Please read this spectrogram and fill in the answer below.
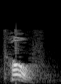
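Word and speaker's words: tov (טוב): 耶，福乐是比较更好，因为在原来的文字是 tov，我们一同来读一下 tov，像豆腐这个发音啊就对了啊，吃豆腐 tov 就是好。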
